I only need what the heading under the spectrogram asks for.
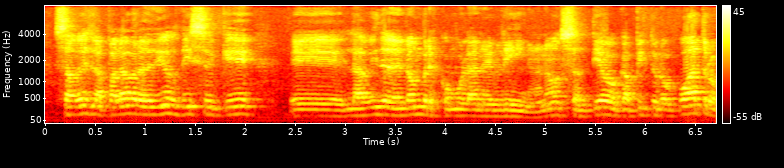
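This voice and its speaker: A middle-aged man with a Rioplatense Spanish accent preaching conversationally, addressing the listener directly and earnestly with rhetorical questions. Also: mid-range voice. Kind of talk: conversational sermon. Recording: echoey room, distant microphone.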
